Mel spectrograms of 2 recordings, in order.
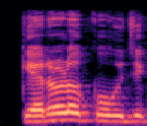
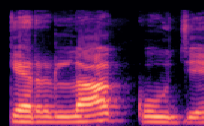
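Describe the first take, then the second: First: "केरल" with rounded Odia vowels and open ending; Odia pronunciation. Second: "केरला" with a plain l and long final aa; Hindi pronunciation. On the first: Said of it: "Odia में". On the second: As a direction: say "केरला" the Hindi way, as "ker-laa". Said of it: "किंतु हिंदी रे". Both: Shown as a demonstration.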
